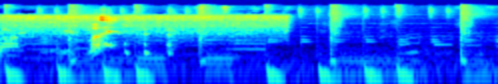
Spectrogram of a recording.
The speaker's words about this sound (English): I was just going to tell you to mute your fucking phone so we don't hear that water and shit. But. No. You gonna hear this water? It's like some holy fan shit.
